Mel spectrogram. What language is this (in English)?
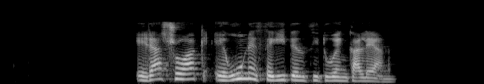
Basque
